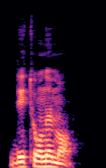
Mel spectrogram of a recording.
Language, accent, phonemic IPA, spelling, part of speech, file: French, France, /de.tuʁ.nə.mɑ̃/, détournement, noun, LL-Q150 (fra)-détournement.wav
- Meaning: 1. rerouting, diversion 2. detournement 3. embezzlement, misappropriation (of funds) 4. reinterpretation, reimagining, repurposing, repackaging 5. hijacking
